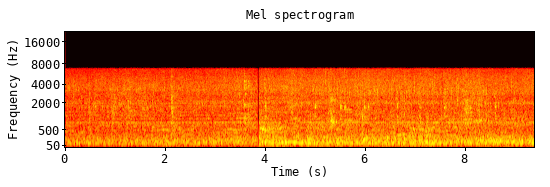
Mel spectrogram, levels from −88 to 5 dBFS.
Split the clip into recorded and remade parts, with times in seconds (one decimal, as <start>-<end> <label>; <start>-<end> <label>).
0.0-4.3 recorded; 4.3-4.8 remade; 4.8-9.4 recorded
